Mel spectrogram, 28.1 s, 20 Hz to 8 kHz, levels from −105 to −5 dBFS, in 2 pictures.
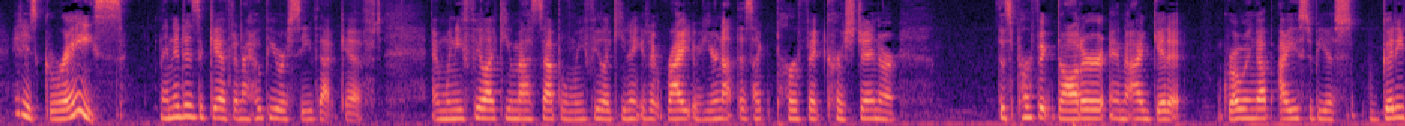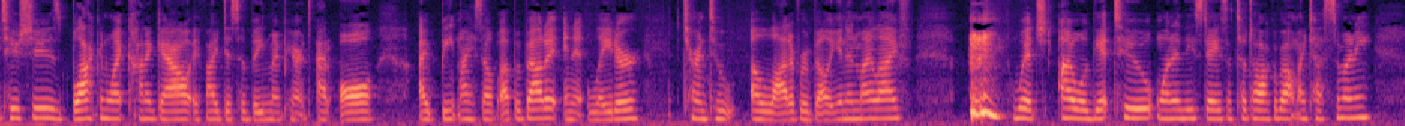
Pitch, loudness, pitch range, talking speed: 205 Hz, -30 LUFS, 195-215 Hz, 220 wpm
